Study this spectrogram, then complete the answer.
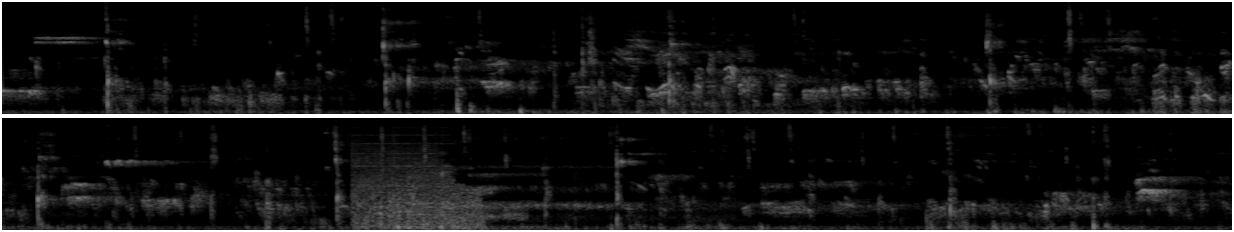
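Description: A tennis ball is struck with rackets, with sharp pops back and forth.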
